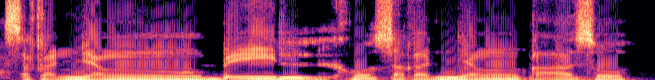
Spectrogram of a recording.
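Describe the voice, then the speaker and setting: A man speaks as a vlogger commenting on gossip for his followers. His pitch sits in the middle and his pace is slow. He moves haltingly, circling back over points and checking in with short rhetorical questions. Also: fairly even intonation.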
